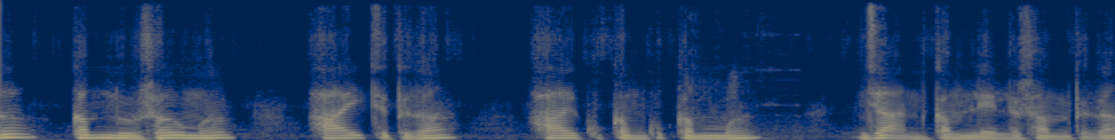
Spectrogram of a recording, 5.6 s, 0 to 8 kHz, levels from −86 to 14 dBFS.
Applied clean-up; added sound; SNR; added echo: neural separator model SepFormer DNS4.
